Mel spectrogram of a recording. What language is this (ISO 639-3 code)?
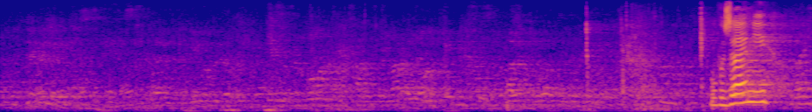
bul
